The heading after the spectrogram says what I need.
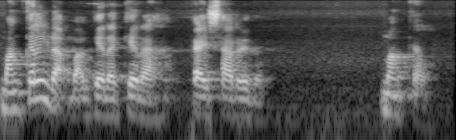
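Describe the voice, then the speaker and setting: A male preacher telling a story in a sermon, animated, asking his listeners questions and repeating key lines. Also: mid-range voice, normal speed, a little hiss or hum, low-quality recording. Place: mosque.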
